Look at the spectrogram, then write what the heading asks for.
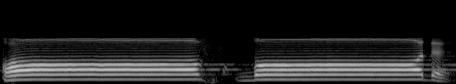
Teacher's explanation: قاف دو نقطے والا اور ضاد دونوں حروف مستعلیہ میں سے ان کو پر کیجئے، موٹا پڑھیے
